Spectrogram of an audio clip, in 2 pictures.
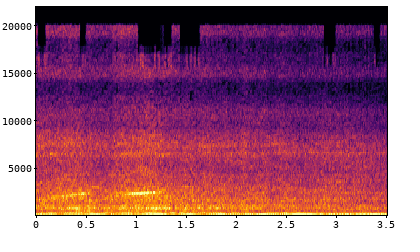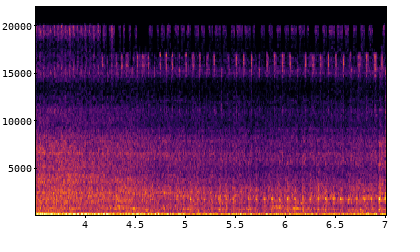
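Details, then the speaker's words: Honda Vario 125 FI after fixing the clogged, dirty injector, fuel pump pressure steady at 40: engine picks up cleanly on each throttle blip, pitch rising and falling smoothly without stumbling; revs freely, bogging cured. "Oke teman-teman, alhamdulillahirobbilalamin, motor ini sudah sembuh dari berbetnya, maksudnya dari ngemposnya."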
